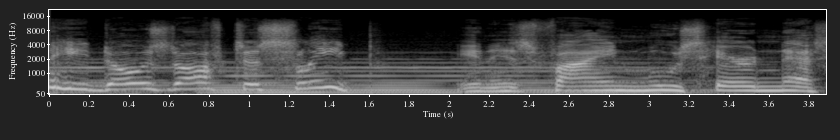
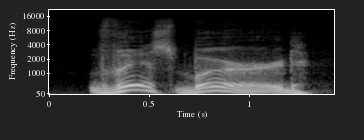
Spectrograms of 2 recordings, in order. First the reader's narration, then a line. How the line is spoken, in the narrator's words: murmured Thidwick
